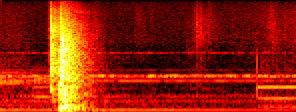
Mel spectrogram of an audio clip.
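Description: A single sudden loud thud about half a second in, dying away quickly, over a low sustained drone of film score with steady held tones.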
